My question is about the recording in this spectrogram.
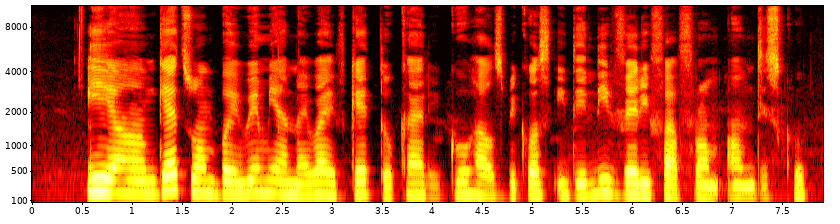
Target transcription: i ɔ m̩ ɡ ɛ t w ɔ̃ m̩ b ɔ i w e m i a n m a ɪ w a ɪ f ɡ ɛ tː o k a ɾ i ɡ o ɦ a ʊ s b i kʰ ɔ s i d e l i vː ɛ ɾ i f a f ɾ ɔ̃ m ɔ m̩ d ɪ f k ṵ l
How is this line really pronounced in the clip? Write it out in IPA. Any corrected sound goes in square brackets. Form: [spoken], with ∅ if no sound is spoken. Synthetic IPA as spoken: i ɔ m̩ ɡ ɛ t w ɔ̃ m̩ b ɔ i w e m i a n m a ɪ w a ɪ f ɡ ɛ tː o k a ɾ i ɡ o ɦ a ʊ s b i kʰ ɔ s i d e l i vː ɛ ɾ i f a f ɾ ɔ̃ m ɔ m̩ d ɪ [s] k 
